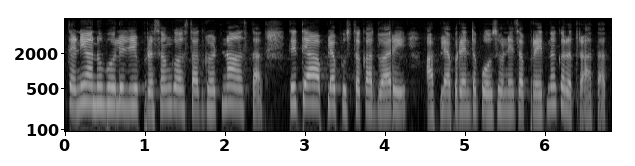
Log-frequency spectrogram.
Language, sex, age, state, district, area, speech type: Marathi, female, 30-45, Maharashtra, Buldhana, urban, spontaneous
